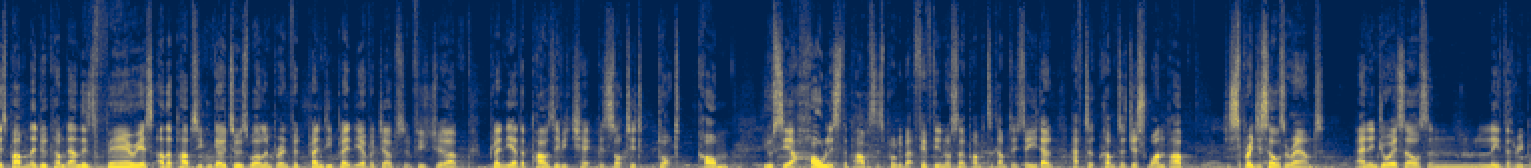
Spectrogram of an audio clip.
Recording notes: Podcast from the Pub.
